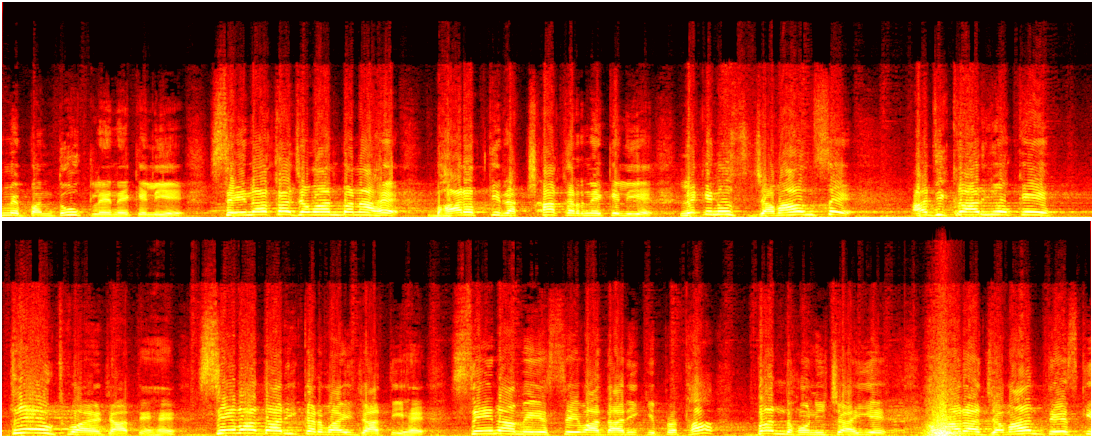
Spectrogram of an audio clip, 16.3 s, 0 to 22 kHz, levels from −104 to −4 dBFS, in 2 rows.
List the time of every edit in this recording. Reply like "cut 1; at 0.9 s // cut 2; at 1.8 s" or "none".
cut 1; at 14.9 s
